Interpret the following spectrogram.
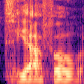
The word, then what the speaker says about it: Tiafoe: got uh the local pg county product uh tiafoe i believe that's how you pronounce it francis francis tiafoe yeah so he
